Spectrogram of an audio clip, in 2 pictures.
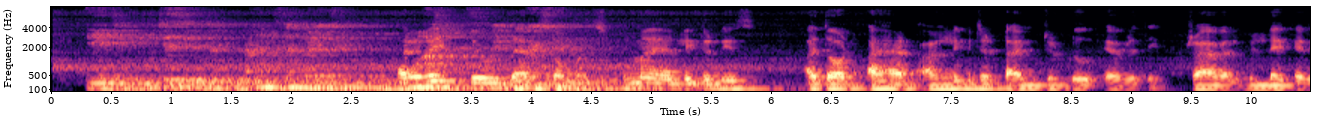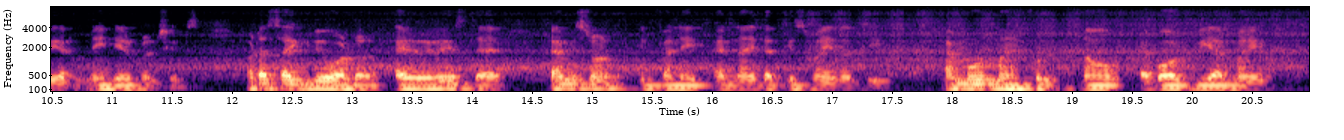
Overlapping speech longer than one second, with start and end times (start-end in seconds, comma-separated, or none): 2.9-4.4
